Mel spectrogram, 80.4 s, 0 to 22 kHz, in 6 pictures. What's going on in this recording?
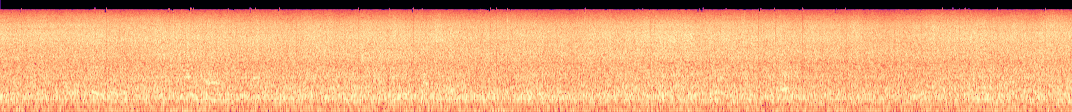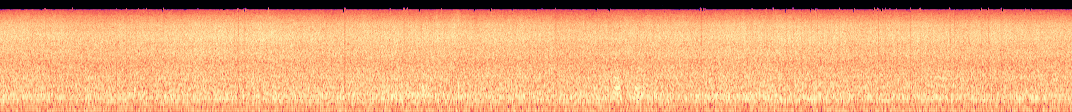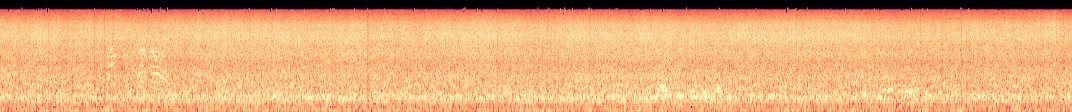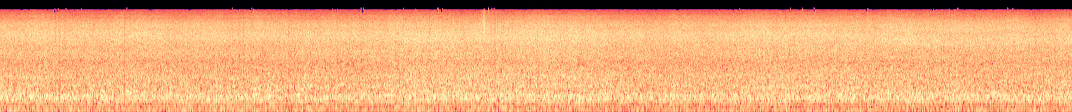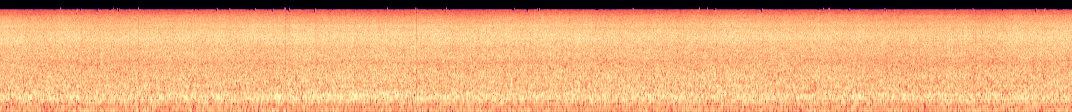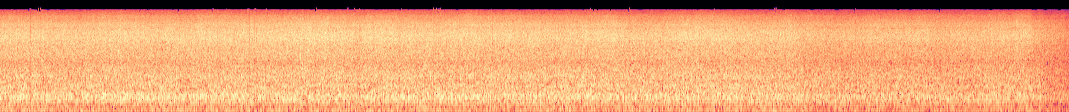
20090823.gulfoss.waterfall.02
quite close, noise of the well-known Gullfoss waterfall, Iceland. Some voices in background. Shure WL183, FEL preamp, Edirol R09 recorder
field-recording, water, nature, waterfall, iceland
